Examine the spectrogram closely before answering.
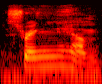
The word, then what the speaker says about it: Stringam: One of my very new dear friends, Autumn Stringham. Thank you so much, Stringham.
